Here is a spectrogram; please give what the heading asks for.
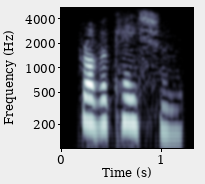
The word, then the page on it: provocation: ,prɒvə’keıʃən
